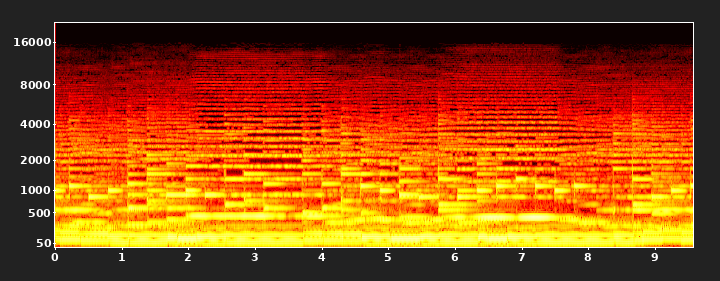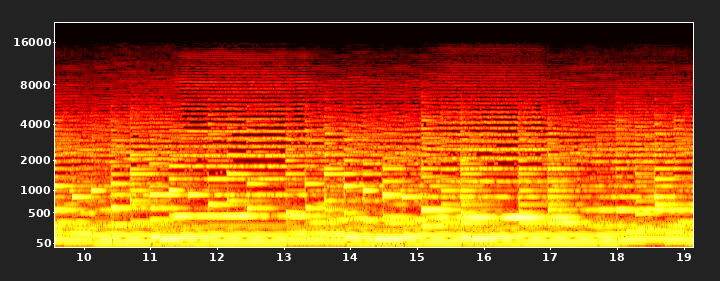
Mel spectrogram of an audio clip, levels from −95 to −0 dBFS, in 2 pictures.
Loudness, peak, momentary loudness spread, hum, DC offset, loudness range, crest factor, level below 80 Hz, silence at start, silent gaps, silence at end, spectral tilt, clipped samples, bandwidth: -14 LUFS; 0 dBFS; 5 LU; none; under 0.1%; 2 LU; 14 dB; -22 dBFS; 0 s; none; 0 s; -7 dB/octave; under 0.1%; 10.5 kHz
